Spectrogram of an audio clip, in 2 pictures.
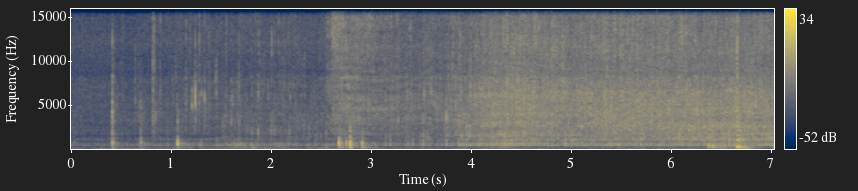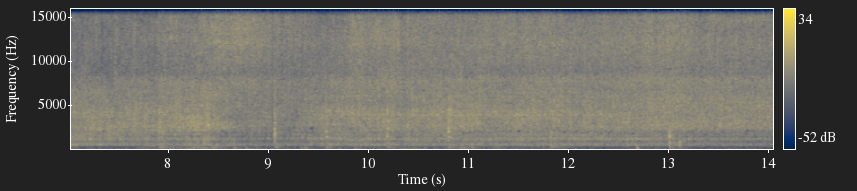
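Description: Chopped tomatoes and green chillies hitting hot oil and browned onions: a few knocks and clinks, then about two and a half seconds in a loud sizzle breaks out and settles into a steady frying sizzle.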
